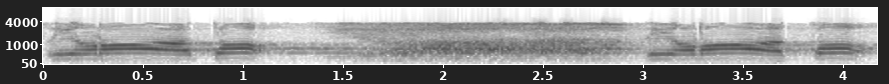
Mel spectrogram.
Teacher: را کے ساتھ الف ہے، الف مدہ ہے، 1 الف تک کھینچ کے پڑھیں گے۔ طا پر زبر ہے، تو طا کو تو بغیر کھینچے پڑھیں گے ہی، لیکن طا کو پر بھی پڑھیں گے، کیونکہ اس کو ہمیشہ، اس حرف کو ہمیشہ ہم پر پڑھتے آئے، تو یہاں پر بھی پر پڑھیں گے تختی نمبر 10 میں۔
